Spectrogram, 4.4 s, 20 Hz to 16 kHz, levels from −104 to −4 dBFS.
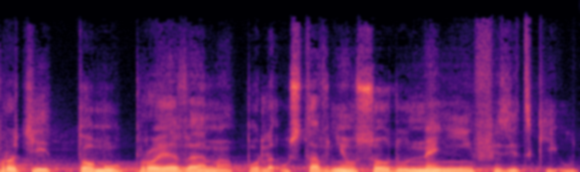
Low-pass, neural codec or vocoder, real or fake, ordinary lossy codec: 14.4 kHz; autoencoder, 48 kHz, 128 numbers a frame, DAC-VAE, trained on Japanese speech; fake; MP3, 96 kbps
